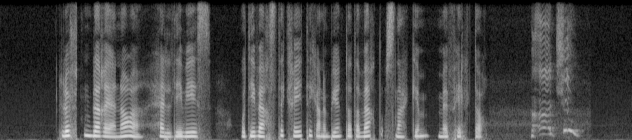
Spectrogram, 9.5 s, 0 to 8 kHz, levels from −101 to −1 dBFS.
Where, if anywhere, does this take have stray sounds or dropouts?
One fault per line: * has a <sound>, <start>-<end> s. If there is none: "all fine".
* has a sneeze, 8.0-8.8 s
